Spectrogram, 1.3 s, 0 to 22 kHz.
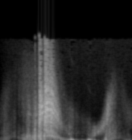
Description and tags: Squelchy rhythmic pitch warp.Taken from a live processing of a drum solo using the Boss DM-300 analog Delay Machine.
analog, glitch, lofi, warped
